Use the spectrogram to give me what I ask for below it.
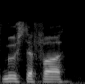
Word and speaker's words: Mustafa: I think it was last week he corrected everyone, saying that he wants everybody to know his name, that now, like, for the past years, they've been saying his name wrong and everything like that, and it's Mustafa.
